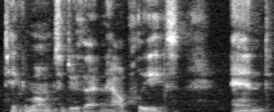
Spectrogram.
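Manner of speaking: ordinary talk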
